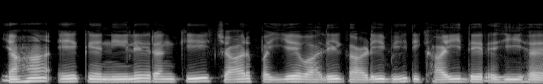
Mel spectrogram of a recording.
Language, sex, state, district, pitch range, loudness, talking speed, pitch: Hindi, male, Jharkhand, Ranchi, 115-130 Hz, -16 LUFS, 155 wpm, 125 Hz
